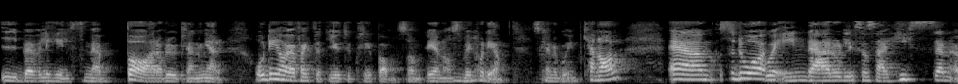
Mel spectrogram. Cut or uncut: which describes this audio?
cut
